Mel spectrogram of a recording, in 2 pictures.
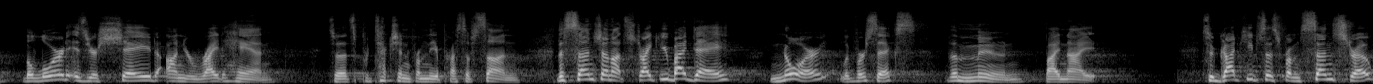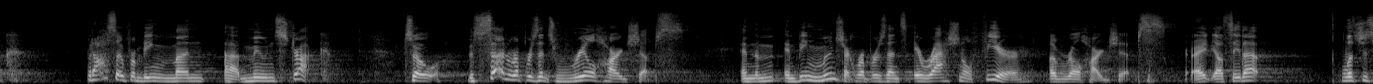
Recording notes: at Trinity Church, Puerto Rico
